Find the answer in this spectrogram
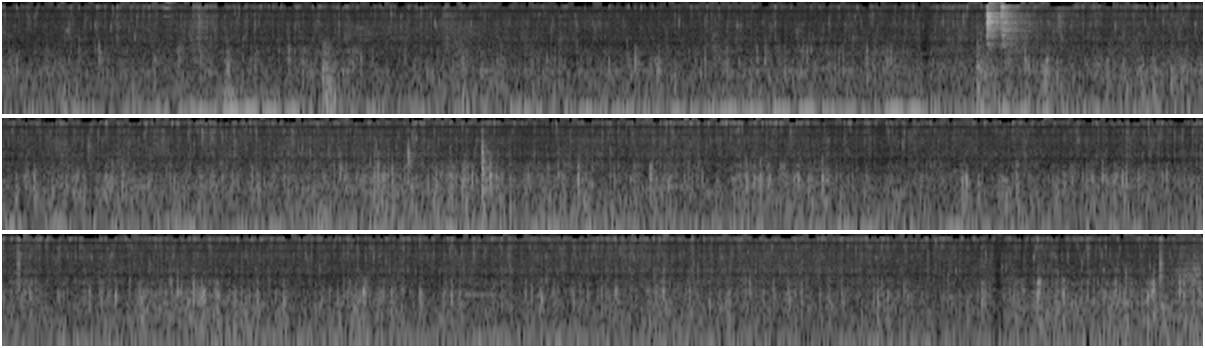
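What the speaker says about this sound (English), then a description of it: "bring the water to a boil" Water with beef cubes boils vigorously in a pot, a steady bubbling and seething close by with no talk.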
